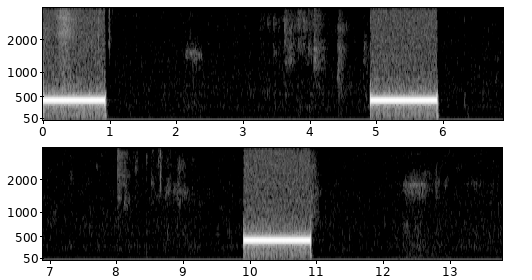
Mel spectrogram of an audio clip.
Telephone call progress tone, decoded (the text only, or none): ringback tone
